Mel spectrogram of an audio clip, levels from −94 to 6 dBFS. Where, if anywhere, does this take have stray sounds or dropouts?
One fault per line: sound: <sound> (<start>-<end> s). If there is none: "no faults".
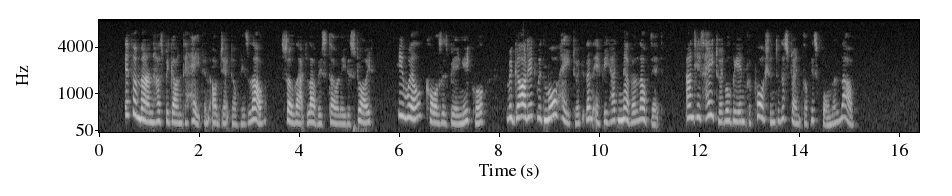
no faults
